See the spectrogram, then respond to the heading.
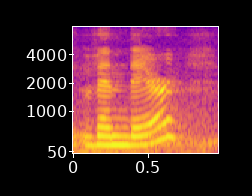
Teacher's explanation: Ve, like vender, but this is almost a combination of a B and V sound, so it's not as harsh as we do in English with the V. It's more of a soft, like B.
